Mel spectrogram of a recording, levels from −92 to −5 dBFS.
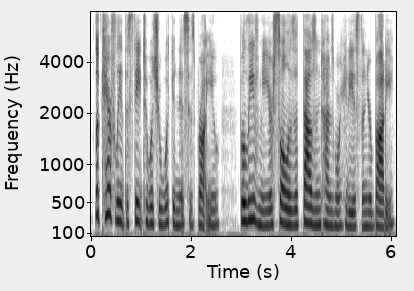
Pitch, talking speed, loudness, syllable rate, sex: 215 Hz, 245 wpm, -20 LUFS, 6.7 syllables/s, female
